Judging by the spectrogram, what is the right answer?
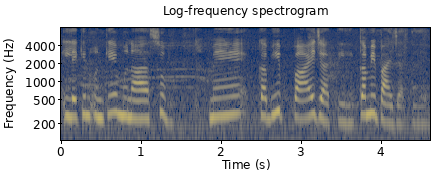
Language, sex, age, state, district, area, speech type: Urdu, female, 30-45, Delhi, East Delhi, urban, spontaneous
